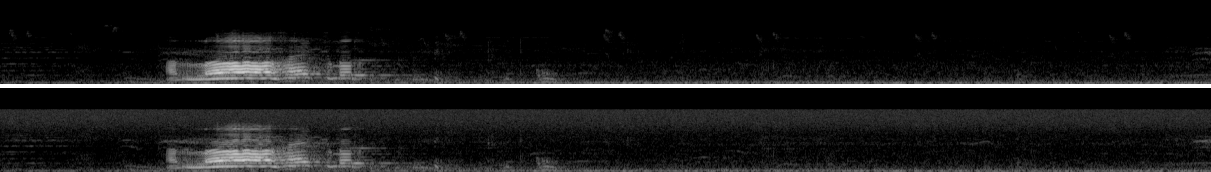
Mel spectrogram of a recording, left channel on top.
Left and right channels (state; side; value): noise; right; hiss, 18 dB below the sound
